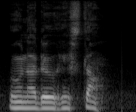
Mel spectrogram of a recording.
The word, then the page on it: ᎤᏅᏚᎯᏍᏓ: unvduhisda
